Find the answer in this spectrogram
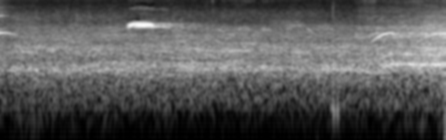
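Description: Steady background noise of a large football stadium crowd, with a short high tone about a second and a half in.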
